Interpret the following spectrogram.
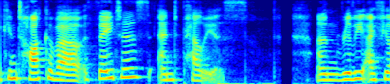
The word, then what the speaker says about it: Peleus: I'm glad you chose to go with Peleus and not Peleus. Yeah, the thing is with all of these different pronunciations, because the most recent one we've listened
